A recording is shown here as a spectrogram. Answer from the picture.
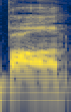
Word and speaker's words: balm: goes for calm and balm lip balm lip balm I hate saying this word because it reminds me of bum But bum and bomb are quite different, right? So the L is silent.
